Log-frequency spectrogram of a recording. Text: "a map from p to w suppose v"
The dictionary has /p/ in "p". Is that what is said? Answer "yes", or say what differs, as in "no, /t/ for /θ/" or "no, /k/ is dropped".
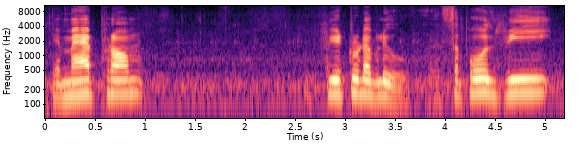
no, /f/ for /p/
